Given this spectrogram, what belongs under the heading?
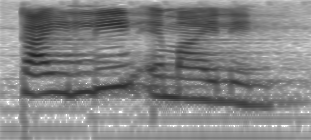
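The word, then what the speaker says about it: ptyalin: ठीक है, एक तो होता है टाइलिन एमाइलेज, ठीक है गाइस, इसे हम पी से लिखते हैं, बट पी जो है इसमें साइलेंट होता है, टाइलिन एमाइलेज।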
